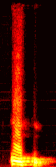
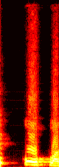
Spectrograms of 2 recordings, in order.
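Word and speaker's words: cocoa: कोकोवा कर देते हैं जबकि इसको कहना चाहिए कोको अब ये वो एक पाउडर हो है जो कॉफी में या केक्स बनाते समय यूज होता है आपने देखा होगा है ना कोको फ्लेवर पर स्पेलिंग में ए आता है इसलिए बहुत से लोग इसे कोकोवा कह देते हैं एग्जांपल के लिए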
